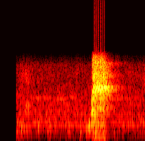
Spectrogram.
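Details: Two normally docile, quiet pet Schnauzers, fascinated on first meeting caged hamsters: one gives a single abrupt, bright, harsh bark under half a second long, with only a faint steady room hum before and after. Schnauzer.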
